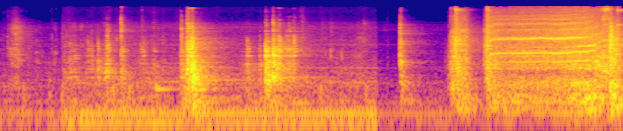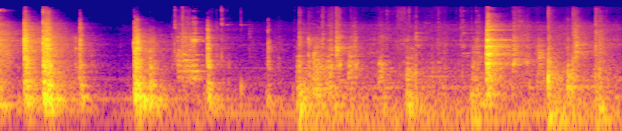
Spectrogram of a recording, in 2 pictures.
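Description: Metal tools clank and knock against metal parts.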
